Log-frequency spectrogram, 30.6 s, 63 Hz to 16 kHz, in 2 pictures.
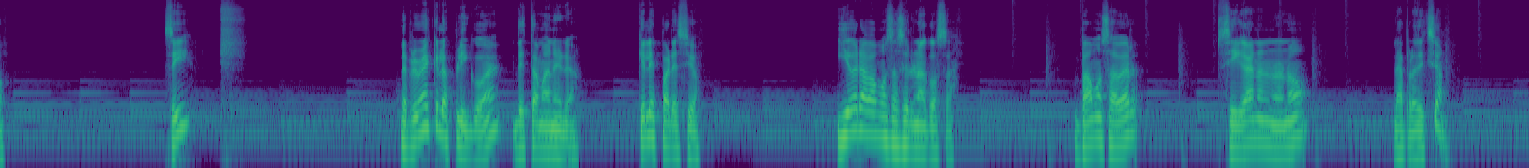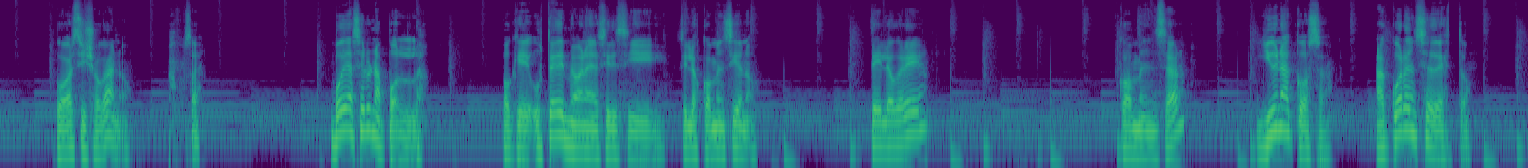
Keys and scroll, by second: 23.4-27.2 typing, 27.4 Tab, 28.3 i, 28.5 Tab, 29.1 o.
